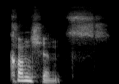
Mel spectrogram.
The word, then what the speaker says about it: conscience: we've done the b's here are some examples of a silent c in some words for example the first word is conscience i have a conscience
